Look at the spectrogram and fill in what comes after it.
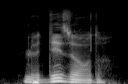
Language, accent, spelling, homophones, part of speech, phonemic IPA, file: French, France, désordre, désordres, noun, /de.zɔʁdʁ/, Fr-désordre.ogg
- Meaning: 1. disorder, chaos 2. mess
